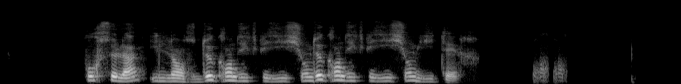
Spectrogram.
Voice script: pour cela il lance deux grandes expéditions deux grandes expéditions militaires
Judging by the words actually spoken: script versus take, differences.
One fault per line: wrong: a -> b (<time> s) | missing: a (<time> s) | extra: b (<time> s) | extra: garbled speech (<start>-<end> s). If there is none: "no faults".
no faults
